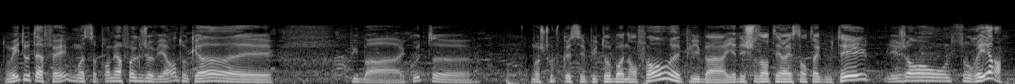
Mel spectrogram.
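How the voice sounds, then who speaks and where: A young man from Normandy who works as a vineyard hand, chatting in a relaxed, easygoing way in a festival interview. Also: mid-range voice, crowd noise. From Normandy, France. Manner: relaxed and chatty, quick to laugh. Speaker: vineyard worker. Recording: muffled lo-fi recording outdoors.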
